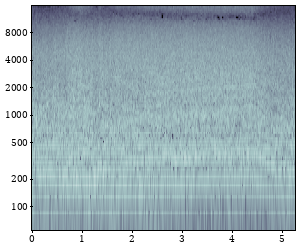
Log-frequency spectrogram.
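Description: A racing car engine roars loudly and climbs in pitch as it speeds up.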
